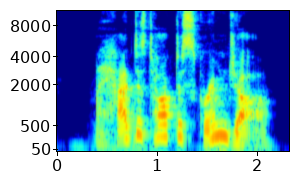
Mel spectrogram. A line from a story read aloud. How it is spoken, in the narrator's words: Harry said evenly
